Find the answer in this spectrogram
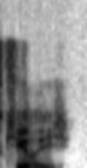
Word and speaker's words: Keely: podcast so I am here with Keeley it's Keely is how I pronounce it I didn't even like ask like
